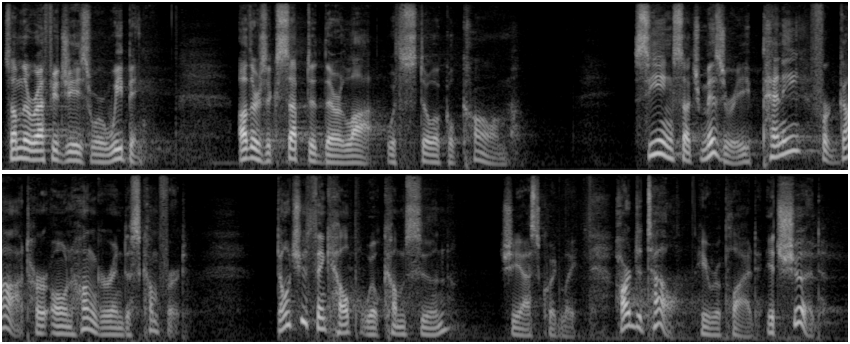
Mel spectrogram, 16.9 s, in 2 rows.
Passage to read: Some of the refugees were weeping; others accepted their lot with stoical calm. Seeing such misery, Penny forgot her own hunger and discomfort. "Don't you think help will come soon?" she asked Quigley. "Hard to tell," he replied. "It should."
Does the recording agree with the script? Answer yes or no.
yes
